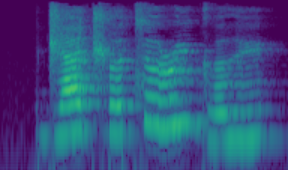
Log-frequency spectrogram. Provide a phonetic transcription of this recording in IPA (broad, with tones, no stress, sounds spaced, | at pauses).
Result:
d͡ʒ æ˨˥ t͡ʃʰ ɵ˨˥ t͡s ɵ˥˧ ɹ y˥˧ ɡʱ ɵ˩˧ ð y˩˧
